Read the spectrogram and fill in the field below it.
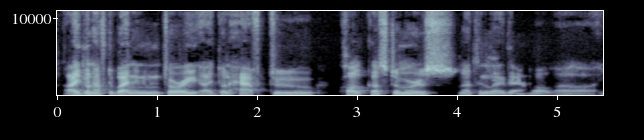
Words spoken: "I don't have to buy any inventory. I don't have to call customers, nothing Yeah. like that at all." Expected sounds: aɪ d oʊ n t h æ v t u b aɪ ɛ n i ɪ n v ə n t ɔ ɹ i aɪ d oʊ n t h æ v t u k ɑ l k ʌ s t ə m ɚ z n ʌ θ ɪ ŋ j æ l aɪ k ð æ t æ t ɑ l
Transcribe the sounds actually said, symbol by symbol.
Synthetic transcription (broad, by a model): aɪ d oʊ n t h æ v t u b aɪ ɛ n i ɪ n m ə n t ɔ ɹ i aɪ d oʊ n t h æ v t u k ɑ l k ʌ s t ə m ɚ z n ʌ t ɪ ŋ l aɪ k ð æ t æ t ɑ l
